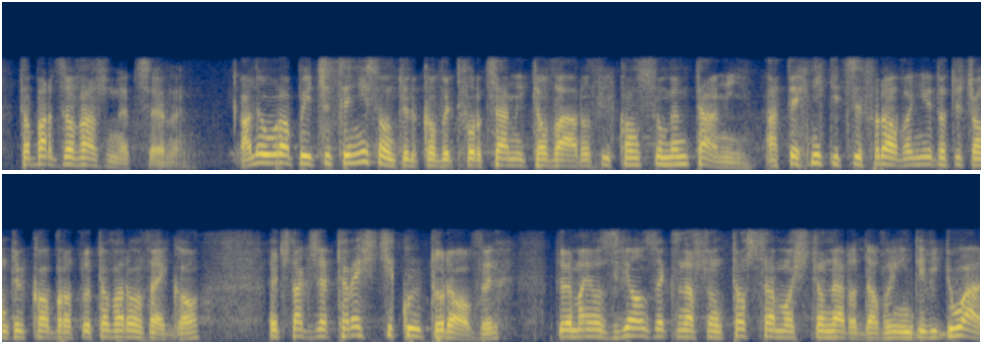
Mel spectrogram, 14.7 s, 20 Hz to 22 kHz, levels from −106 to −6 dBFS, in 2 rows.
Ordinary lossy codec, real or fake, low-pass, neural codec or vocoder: Opus, 32 kbps; fake; 5.4 kHz; codec, 44.1 kHz, 7.8 kbps, Pupu-Codec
